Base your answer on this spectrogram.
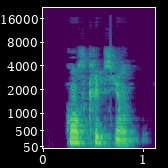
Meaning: conscription
- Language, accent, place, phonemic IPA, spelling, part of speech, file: French, France, Lyon, /kɔ̃s.kʁip.sjɔ̃/, conscription, noun, LL-Q150 (fra)-conscription.wav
